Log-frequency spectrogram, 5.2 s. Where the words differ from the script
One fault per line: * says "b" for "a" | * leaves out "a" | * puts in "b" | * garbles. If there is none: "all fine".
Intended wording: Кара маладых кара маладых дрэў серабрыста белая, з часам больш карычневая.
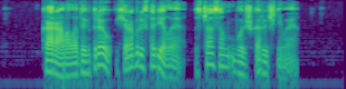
* leaves out "кара маладых"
